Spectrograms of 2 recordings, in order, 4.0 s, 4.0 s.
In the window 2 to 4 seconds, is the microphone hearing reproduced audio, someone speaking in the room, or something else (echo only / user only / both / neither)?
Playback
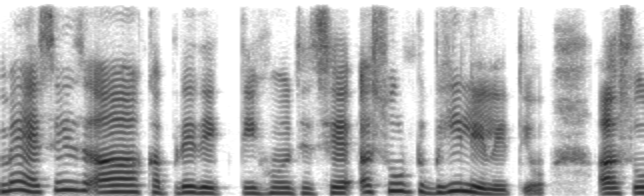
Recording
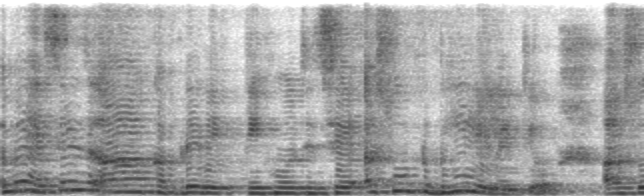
echo only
